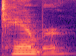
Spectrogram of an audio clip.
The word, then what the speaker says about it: timbre: have something that's very important and it's called timbre it looks like timbra on the spelling but we pronounce it timbre and this means the tone color or tone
